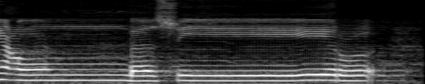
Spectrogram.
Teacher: hukum bacaannya disebut dengan ia klub Adapun cara membacanya yaitu Hai bunyi huruf nun atau tanwin ketika itu dibalik atau ditukar menjadi Bunyi huruf mim · Tanwin bertemu dengan huruf iqlab yakni ba, maka bunyi tanwin tersebut diganti dengan bunyi mim.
